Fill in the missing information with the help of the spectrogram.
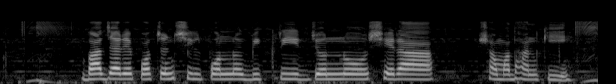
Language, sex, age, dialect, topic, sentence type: Bengali, female, 18-24, Northern/Varendri, agriculture, statement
